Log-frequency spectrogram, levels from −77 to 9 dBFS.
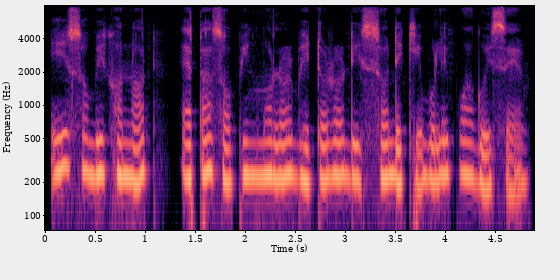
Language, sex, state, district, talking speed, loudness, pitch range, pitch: Assamese, female, Assam, Kamrup Metropolitan, 110 wpm, -14 LUFS, 210-235 Hz, 225 Hz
